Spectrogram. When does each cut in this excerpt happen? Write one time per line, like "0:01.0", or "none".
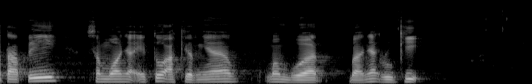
0:02.6
0:03.8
